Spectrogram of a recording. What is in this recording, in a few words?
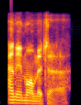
"anemometer", British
